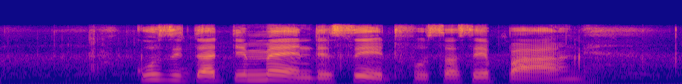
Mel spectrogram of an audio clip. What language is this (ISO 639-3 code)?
ssw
